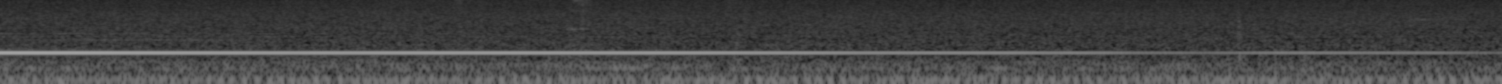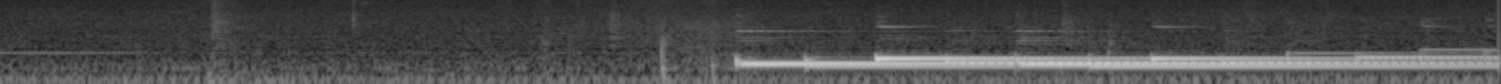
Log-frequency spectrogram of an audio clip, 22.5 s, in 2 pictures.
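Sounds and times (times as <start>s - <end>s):
Tibetan and crystal singing bowls ringing: 0.0s - 11.9s, 16.8s - 22.5s.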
